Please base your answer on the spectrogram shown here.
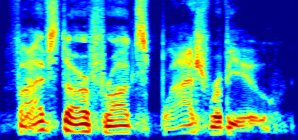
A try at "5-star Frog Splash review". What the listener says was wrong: There was a pause right before that splash. I heard it.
